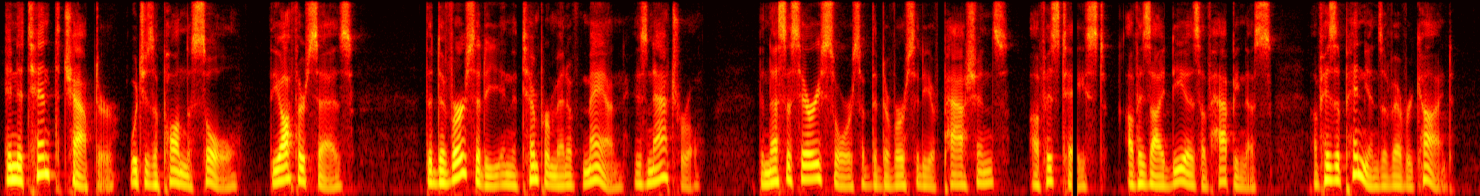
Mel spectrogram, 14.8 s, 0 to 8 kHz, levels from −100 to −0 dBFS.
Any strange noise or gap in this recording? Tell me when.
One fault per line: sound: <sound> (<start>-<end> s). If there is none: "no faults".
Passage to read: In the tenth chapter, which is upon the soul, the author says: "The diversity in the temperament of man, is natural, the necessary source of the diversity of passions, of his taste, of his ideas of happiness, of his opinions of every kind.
sound: dropout (10.7-10.8 s)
